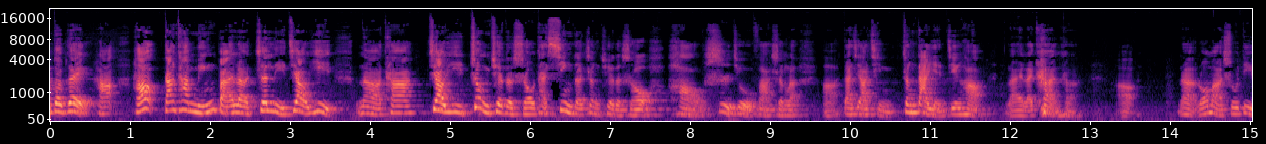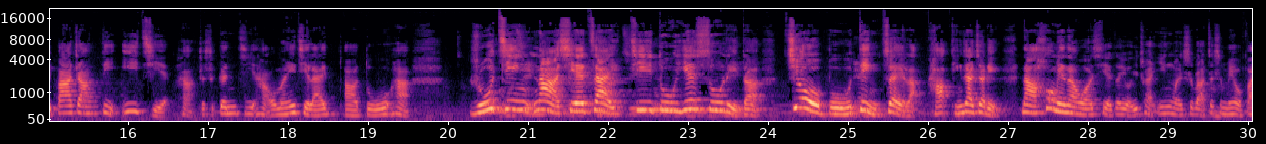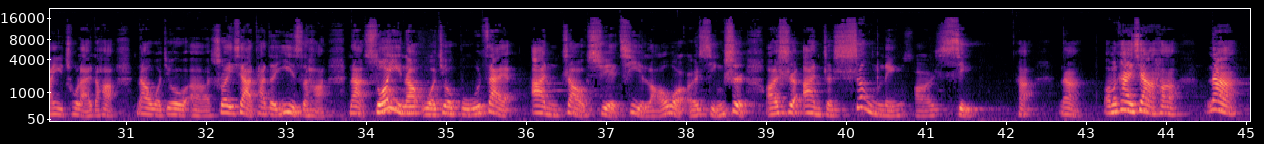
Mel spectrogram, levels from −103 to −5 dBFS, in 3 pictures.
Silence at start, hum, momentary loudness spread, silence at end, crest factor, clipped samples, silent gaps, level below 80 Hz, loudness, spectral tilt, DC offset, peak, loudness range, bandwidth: 0 s; none; 16 LU; 0.15 s; 24 dB; under 0.1%; none; -76 dBFS; -34 LUFS; -4 dB/octave; under 0.1%; -12 dBFS; 11 LU; 17 kHz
